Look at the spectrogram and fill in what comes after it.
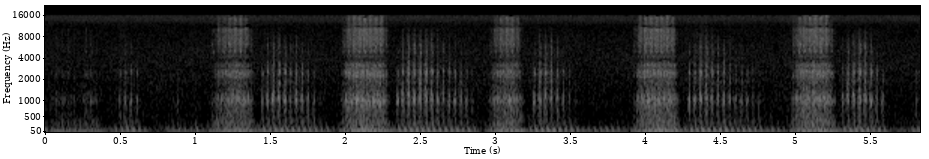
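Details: Close-up purring of Iris, a pet cat, captured for purr therapy; a deep vibrating hum rising into louder pulses on each breath, about one per second.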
